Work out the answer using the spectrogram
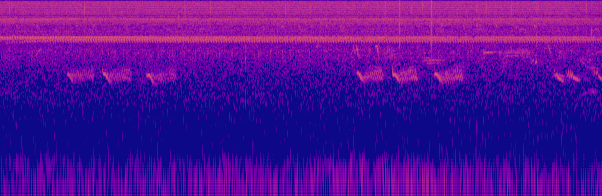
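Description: Faint bird calls, a quick run of three short notes given twice and then two more near the end. Behind them are a steady high-pitched insect drone and a low rumble.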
